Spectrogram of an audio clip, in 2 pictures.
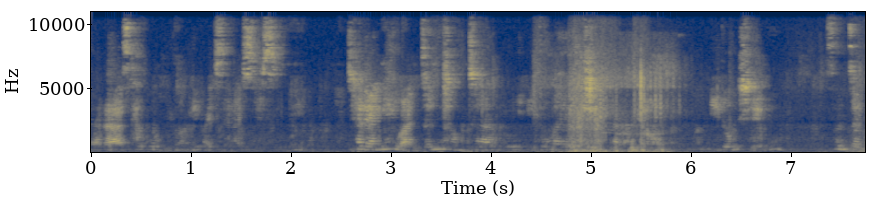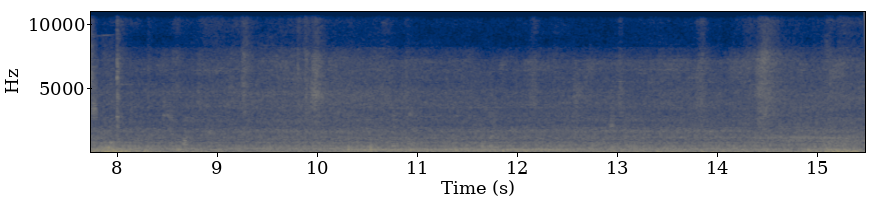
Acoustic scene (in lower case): bus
